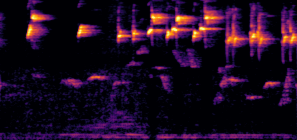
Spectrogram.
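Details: Crimson sunbird delivering sharp, high, thin notes and short trills, with some lower whistled phrases mixed in, over a faint background hum.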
